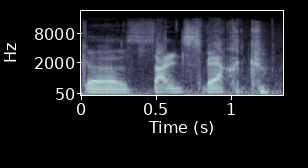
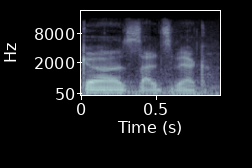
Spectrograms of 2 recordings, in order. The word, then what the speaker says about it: Salzwerk: Well, if you would be like a German guy living in the Bavarian forest, you would probably say something like Salzwerk.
